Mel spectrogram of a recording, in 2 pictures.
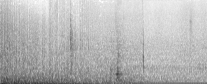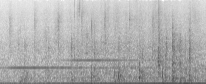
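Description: A deep soundtrack boom that swells in and holds for about two seconds, then settles into a low steady drone with a few faint knocks over it.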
